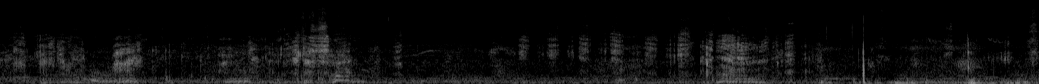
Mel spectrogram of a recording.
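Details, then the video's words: Saint Bernard at a dog park barking at a person, loud harmonic barks in short bursts near the start, middle and end, separated by quieter stretches of outdoor noise, panting-like rustle and faint voices. "Saint Bernard Barks Like Cujo!"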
